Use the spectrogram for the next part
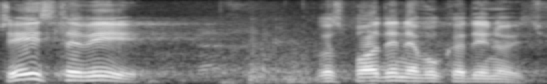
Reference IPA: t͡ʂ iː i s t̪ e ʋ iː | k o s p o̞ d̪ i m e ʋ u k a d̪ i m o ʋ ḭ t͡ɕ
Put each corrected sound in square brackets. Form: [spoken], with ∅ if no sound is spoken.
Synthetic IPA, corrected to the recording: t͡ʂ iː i s t̪ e ʋ iː | [ɡ] o s p o̞ d̪ i [n] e ʋ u k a d̪ i [n] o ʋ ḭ t͡ɕ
